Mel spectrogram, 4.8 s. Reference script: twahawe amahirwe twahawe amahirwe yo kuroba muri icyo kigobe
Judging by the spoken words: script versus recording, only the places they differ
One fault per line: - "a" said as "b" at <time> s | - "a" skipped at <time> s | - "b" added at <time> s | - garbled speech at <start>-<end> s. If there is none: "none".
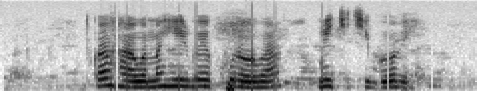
- "twahawe amahirwe" skipped at 2.0 s
- "icyo" said as "iki" at 3.3 s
